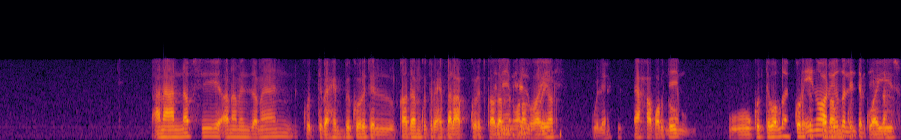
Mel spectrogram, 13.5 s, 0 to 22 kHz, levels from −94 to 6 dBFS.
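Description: Speech over a 32 kbit/s G.726 ADPCM channel, with only the light coding texture that path leaves and no technical faults to report.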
